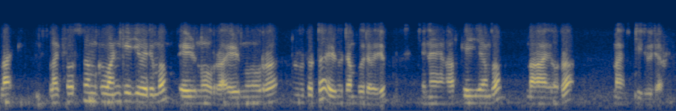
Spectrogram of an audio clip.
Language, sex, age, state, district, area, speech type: Malayalam, male, 18-30, Kerala, Idukki, rural, conversation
